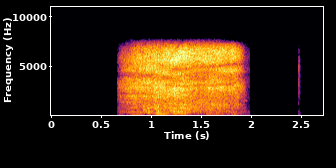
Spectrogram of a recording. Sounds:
Sniff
